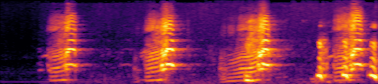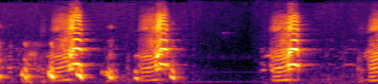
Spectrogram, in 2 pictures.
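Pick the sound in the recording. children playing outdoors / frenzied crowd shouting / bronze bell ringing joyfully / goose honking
goose honking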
